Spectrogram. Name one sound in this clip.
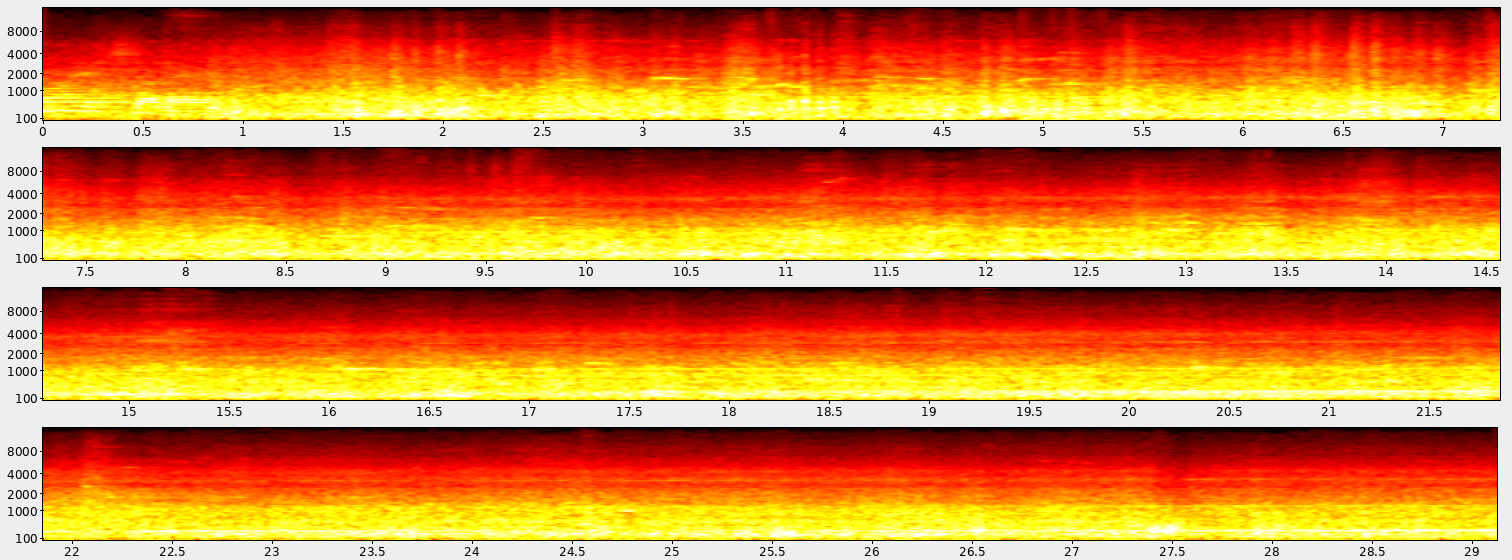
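Wheels rumble on the rails, heard from inside a moving electric train.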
